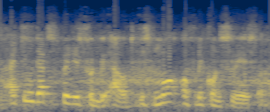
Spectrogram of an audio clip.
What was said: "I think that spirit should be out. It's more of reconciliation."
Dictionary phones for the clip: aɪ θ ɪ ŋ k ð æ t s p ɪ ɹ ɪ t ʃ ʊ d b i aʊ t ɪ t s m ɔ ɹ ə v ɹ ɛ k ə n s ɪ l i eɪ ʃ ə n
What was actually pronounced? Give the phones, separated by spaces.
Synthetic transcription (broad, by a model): aɪ t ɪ ŋ k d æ t s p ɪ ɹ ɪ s ʃ ʊ d b i aʊ t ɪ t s m ɔ ɹ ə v ɹ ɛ k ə n s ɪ l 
